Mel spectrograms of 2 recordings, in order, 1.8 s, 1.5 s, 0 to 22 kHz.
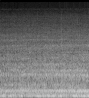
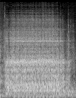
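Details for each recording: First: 1987 Johnson 40 hp two-stroke outboard, in the water and warmed up: even, steady burble with no misses or knocks, running smoothly; earlier it wouldn't reach full speed. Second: 1987 Johnson 40 hp two-stroke outboard: fast even starter chatter turns it over but it never fires; no spark, traced to a faulty key switch after rewiring.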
